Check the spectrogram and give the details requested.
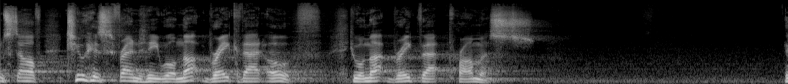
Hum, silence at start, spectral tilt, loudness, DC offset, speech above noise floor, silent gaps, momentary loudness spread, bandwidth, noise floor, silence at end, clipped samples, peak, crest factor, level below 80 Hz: none; 0 s; -4.5 dB/octave; -20 LUFS; under 0.1%; 28 dB; none; 8 LU; 19 kHz; -48 dBFS; 0 s; under 0.1%; -2 dBFS; 18 dB; -60 dBFS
